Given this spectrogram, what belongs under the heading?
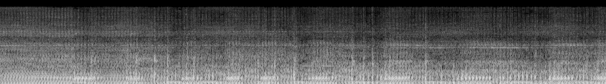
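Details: Circa 1980 Yamaha XT500 single, first ride after sitting over 20 years: steady flat thumping that never climbs under throttle, won't rev out; owner suspects air box restriction or pipe, removing pipe and air filter didn't help.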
